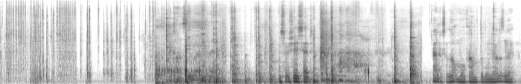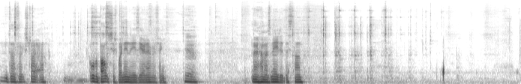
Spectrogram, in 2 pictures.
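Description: Metal parts clink and knock under handling.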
